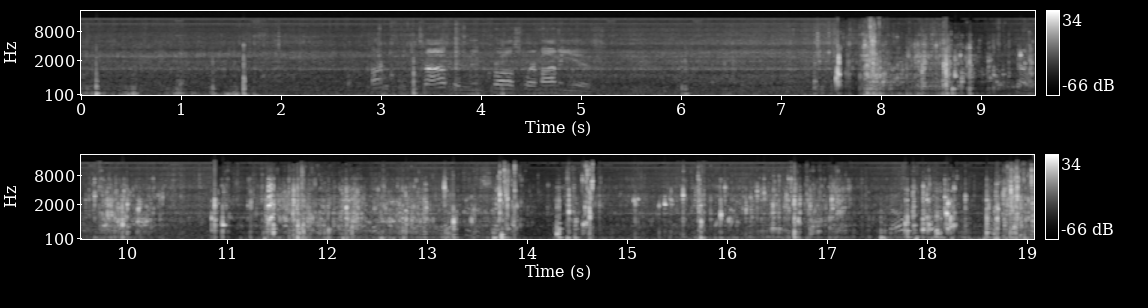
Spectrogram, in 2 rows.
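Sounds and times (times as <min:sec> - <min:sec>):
small waves breaking: 0:00.0 - 0:19.0
water splashing against camera: 0:07.3 - 0:19.0.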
